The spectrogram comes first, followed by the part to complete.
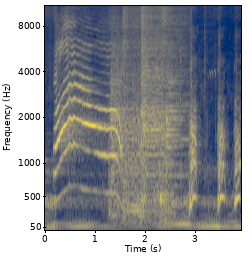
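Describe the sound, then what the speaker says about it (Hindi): A cat meows in several drawn-out, wavering cries close by, followed by a couple of shorter meows, all alone without talk, in an old hunting-trophy room of a landowner's house. "वो बिल्ली थी"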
